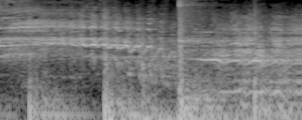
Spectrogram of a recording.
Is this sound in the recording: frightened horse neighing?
yes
